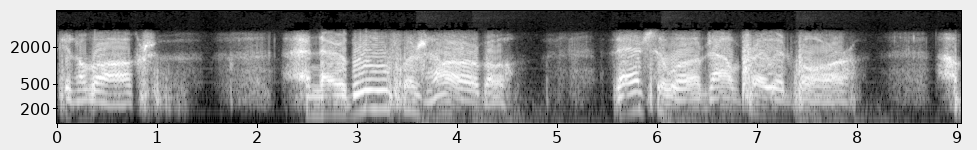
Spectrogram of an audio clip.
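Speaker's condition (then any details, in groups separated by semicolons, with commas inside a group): Deafness; also blind, age 99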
